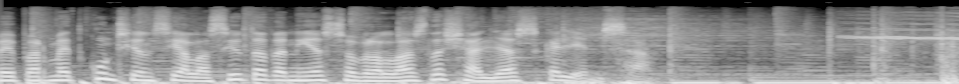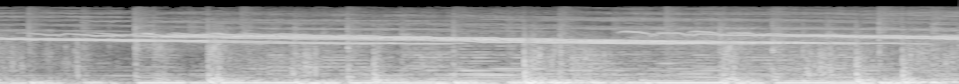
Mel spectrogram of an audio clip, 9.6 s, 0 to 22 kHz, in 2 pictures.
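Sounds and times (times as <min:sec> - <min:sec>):
speech: 0:00.0 - 0:03.5
fireworks exploding: 0:04.2 - 0:09.5.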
